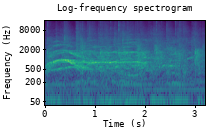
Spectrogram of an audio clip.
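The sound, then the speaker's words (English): An audience cheers and claps for about three seconds, with high whooping voices riding over a steady wash of applause that fades slightly toward the end. “Real simple, like, who thinks she should just fucking go for it? Round of applause.”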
